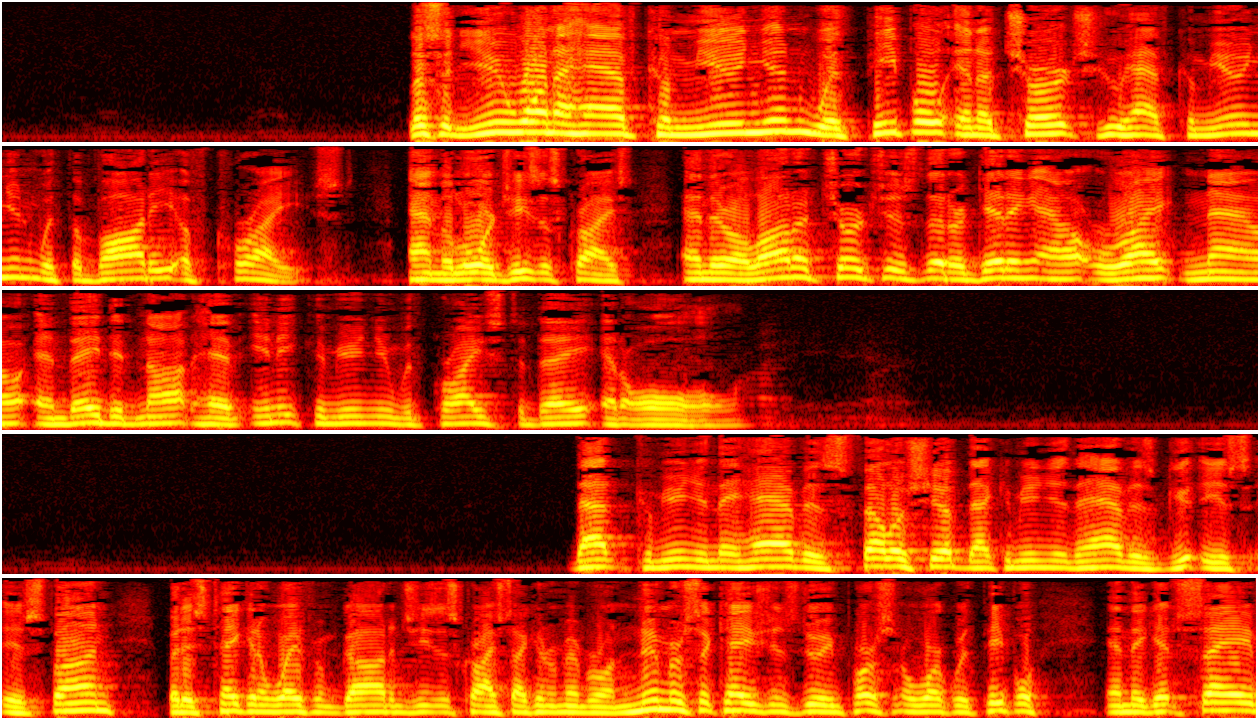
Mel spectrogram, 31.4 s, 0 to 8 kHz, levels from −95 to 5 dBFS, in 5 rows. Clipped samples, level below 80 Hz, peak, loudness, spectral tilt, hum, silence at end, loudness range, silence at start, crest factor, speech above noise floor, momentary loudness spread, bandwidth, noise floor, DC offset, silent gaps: under 0.1%; -50 dBFS; -4 dBFS; -17 LUFS; -7 dB/octave; 60 Hz at -45 dBFS; 0 s; 9 LU; 2.05 s; 12 dB; 55 dB; 9 LU; 8 kHz; -71 dBFS; under 0.1%; none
